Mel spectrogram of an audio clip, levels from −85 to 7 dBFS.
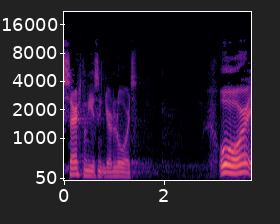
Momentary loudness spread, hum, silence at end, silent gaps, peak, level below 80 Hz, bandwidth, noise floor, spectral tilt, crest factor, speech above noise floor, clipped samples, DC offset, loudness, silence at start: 15 LU; none; 0 s; none; -12 dBFS; -74 dBFS; 11.5 kHz; -69 dBFS; -4.5 dB/octave; 18 dB; 42 dB; under 0.1%; under 0.1%; -27 LUFS; 0 s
